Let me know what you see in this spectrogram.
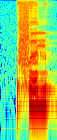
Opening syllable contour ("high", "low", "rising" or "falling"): high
